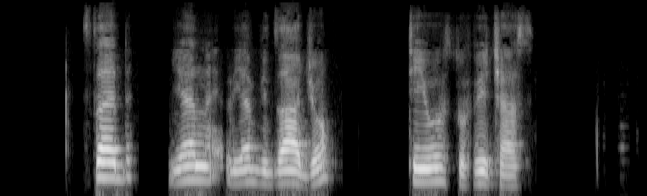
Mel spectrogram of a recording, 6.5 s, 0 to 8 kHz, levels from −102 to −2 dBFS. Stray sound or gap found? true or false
false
